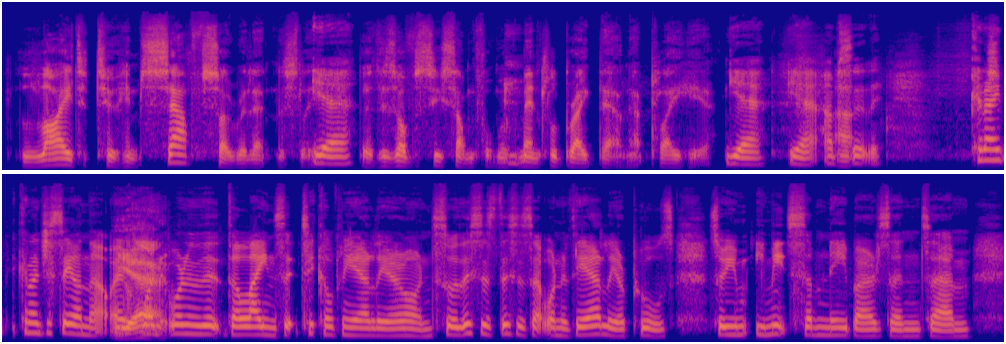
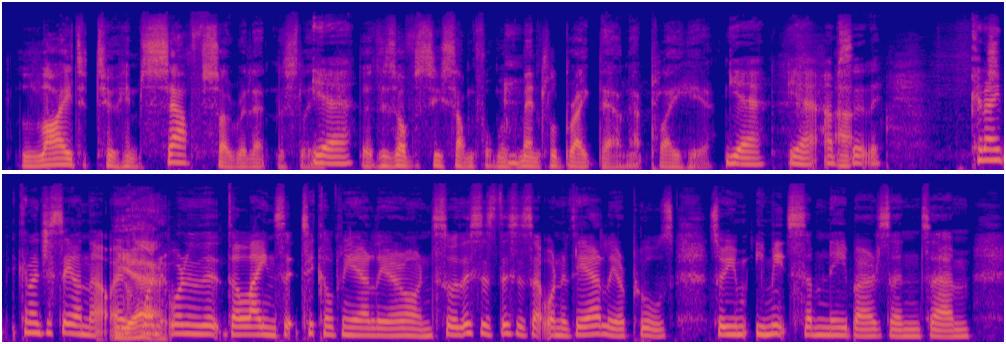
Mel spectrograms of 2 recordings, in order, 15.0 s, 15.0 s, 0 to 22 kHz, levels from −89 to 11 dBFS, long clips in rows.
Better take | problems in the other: second | thin; somewhat; fading below 350 Hz

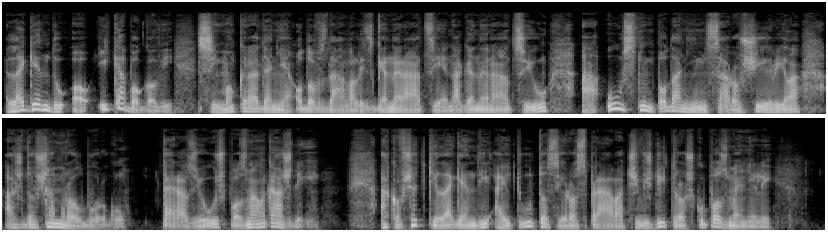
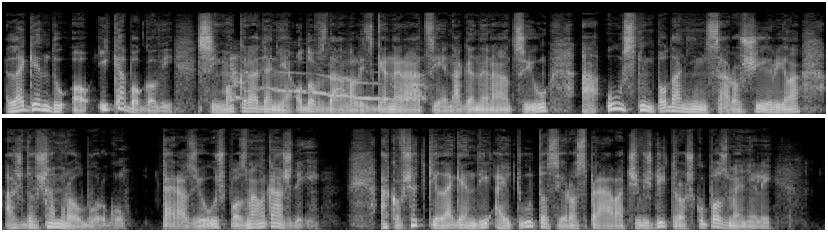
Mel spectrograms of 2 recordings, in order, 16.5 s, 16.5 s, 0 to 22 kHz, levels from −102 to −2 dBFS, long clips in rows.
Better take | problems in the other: first | dog barking; noticeable; from 2.5 to 4.5 s; peak 4 dB below the speech

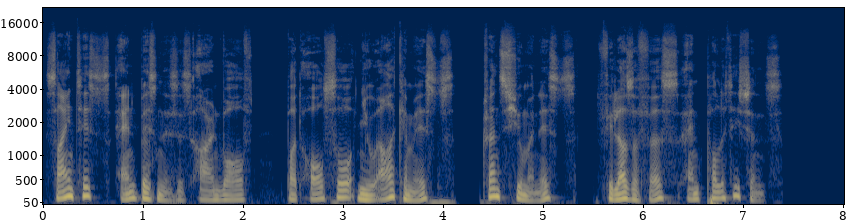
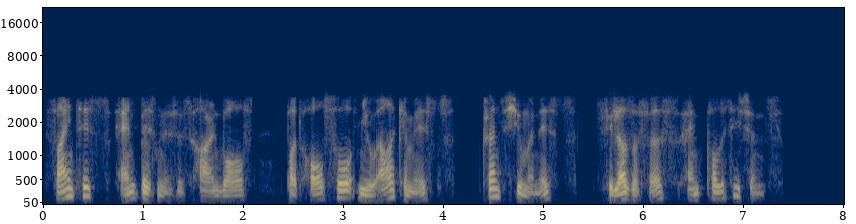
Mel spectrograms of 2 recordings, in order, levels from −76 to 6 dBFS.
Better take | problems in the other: first | phone-call audio; poor line

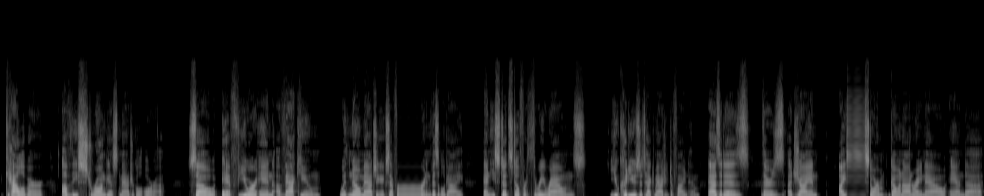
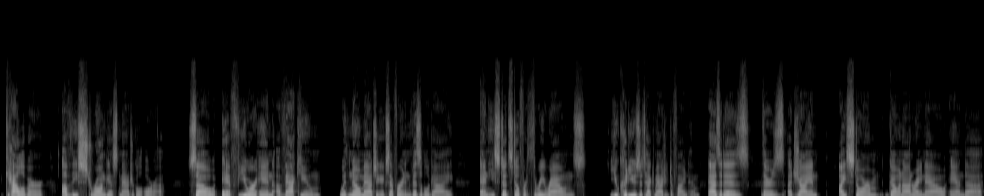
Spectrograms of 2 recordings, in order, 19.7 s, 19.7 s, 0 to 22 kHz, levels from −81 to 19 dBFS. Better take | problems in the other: second | audio freezing; at 8 s and at 17 s

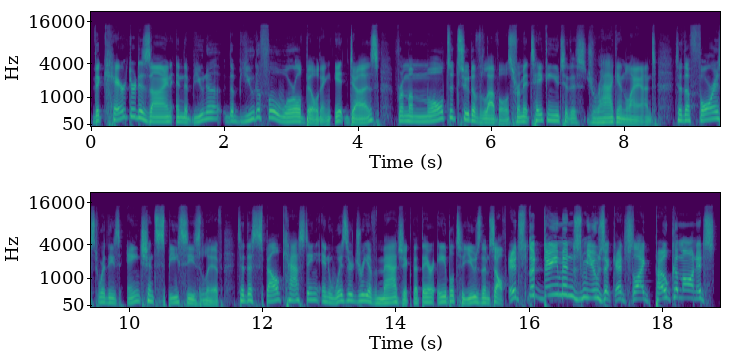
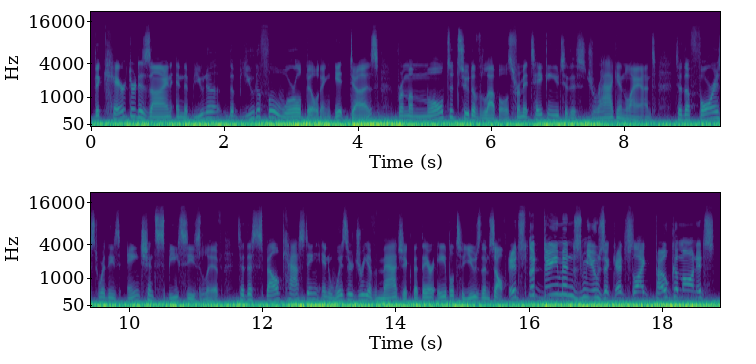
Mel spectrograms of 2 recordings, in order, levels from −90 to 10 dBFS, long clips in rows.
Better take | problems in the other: first | low rumble; loud; throughout; 4 dB below the speech

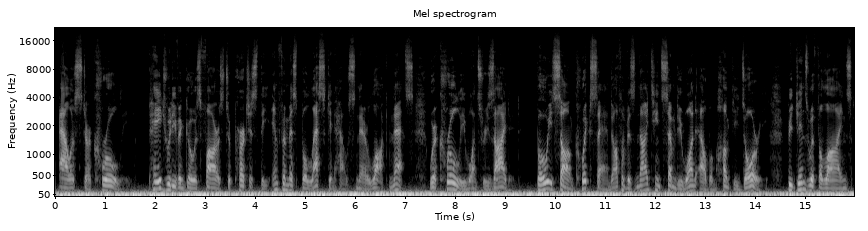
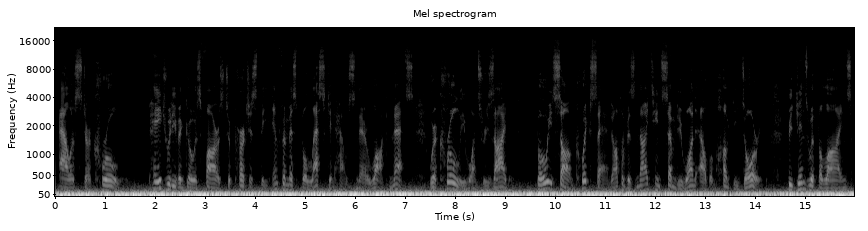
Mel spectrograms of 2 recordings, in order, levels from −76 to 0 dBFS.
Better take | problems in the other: first | low rumble; loud; throughout; 7 dB below the speech; faint in the first

